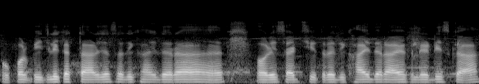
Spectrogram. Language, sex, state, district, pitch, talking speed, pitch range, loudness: Hindi, male, Punjab, Fazilka, 115 Hz, 250 wpm, 110-115 Hz, -17 LUFS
